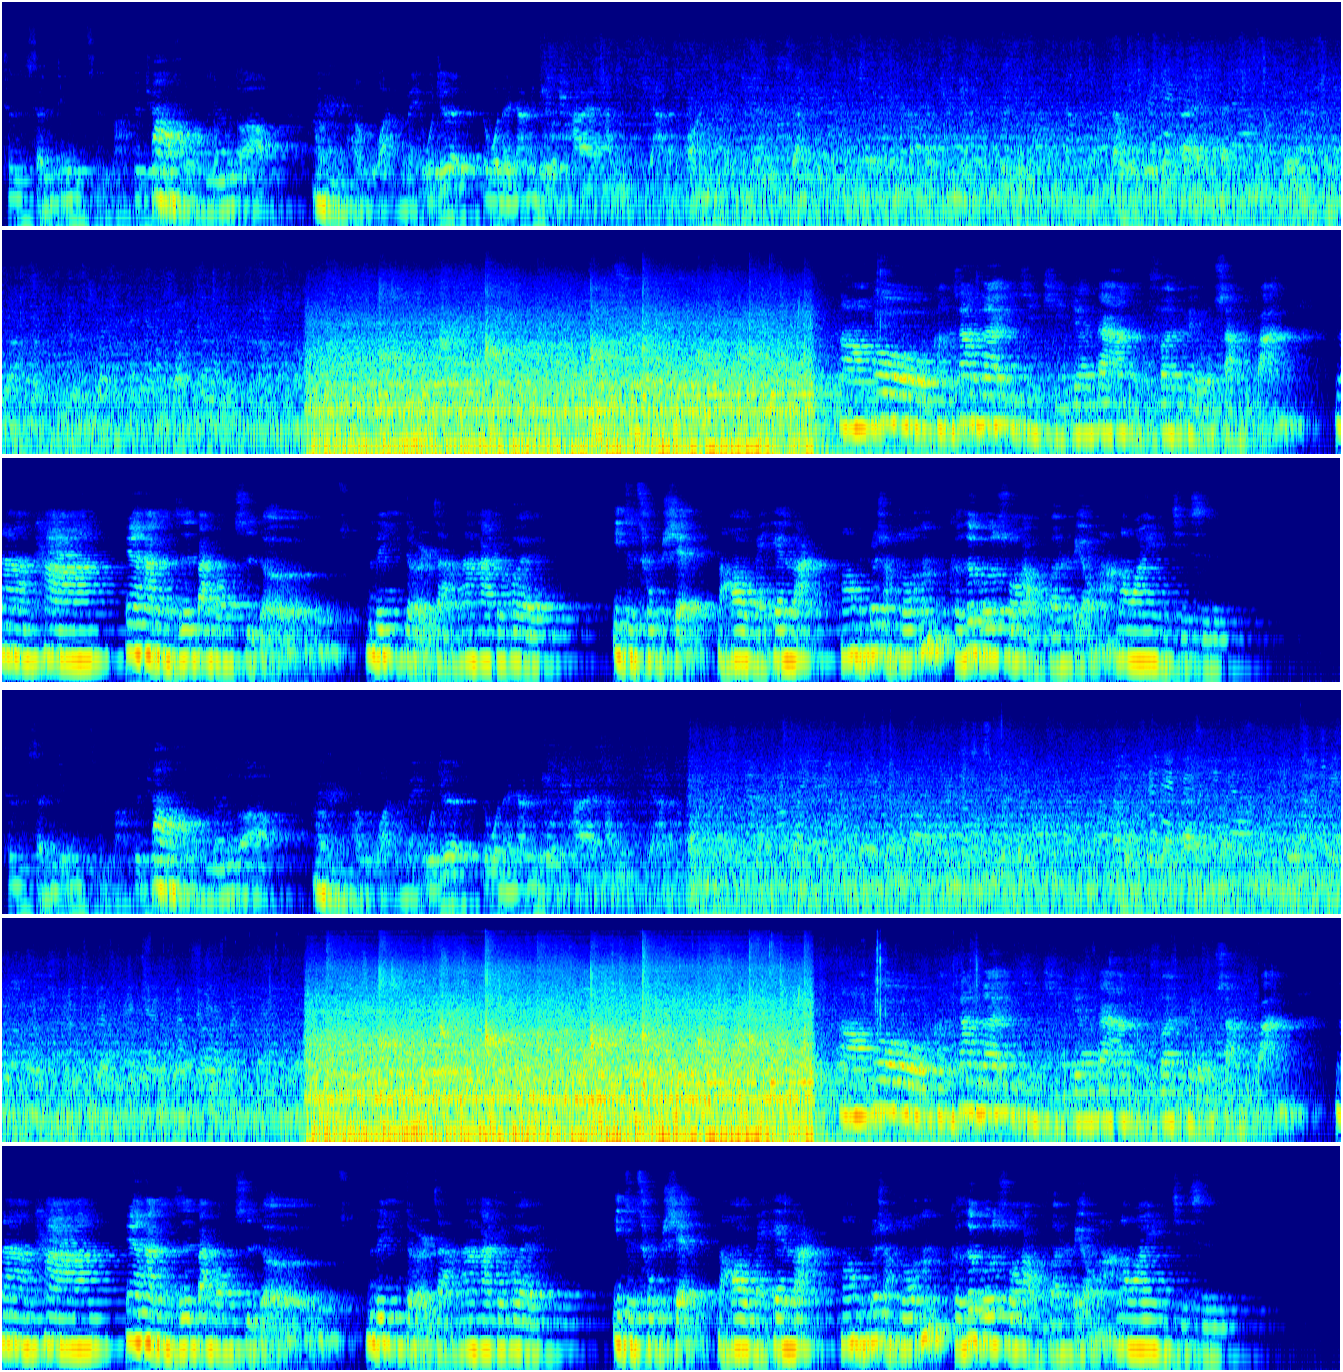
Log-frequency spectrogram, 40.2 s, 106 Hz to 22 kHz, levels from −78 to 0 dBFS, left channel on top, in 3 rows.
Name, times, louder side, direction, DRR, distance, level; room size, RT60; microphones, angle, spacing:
voice 1, 0.0-2.8 3.1-9.4 9.9-17.7 19.9-21.4, equal, 90° left, 0 dB, 2.4 m, -46 dB
voice 2, 1.5-2.4 3.1-3.7 19.2-20.1 21.7-26.4 26.7-27.8 28.0-30.0 30.4-32.2 32.9-34.9 35.2-38.9, right 1 dB, 25° left, -6 dB, 1.7 m, -33 dB
sound 1, 5.4-18.6, equal, 65° left, 1.2 m, -48 dB
sound 2, 6.8-26.0, right 3 dB, 75° right, 0.6 m, -41 dB
sound 3, 16.4-21.5, right 5 dB, 40° right, 0.3 m, -25 dB
8.1 x 6.5 x 6.7 m, 1.2 s
head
